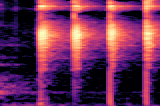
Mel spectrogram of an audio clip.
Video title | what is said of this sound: SIÊU PHẨM VỪA VỀ, máy khoan pin, đầu chuyển bu lông, bấm ghim bãi nhật, dây thít cân kí | khi mà các bác gõ vào với nhau thì nó cái tiếng kêu nó cộc cộc này thì các bác Chứng tỏ là Thìa nó rất là dày luôn đấy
